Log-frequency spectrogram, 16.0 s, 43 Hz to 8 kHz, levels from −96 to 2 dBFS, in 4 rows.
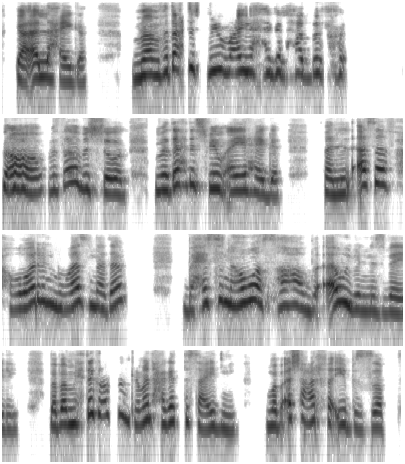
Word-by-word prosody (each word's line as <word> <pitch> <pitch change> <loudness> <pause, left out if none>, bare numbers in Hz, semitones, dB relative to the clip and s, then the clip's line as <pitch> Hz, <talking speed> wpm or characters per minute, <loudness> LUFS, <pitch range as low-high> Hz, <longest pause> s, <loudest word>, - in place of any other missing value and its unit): كأقل 240 +2 +5
حاجة، 195 -1 -3 0.4
ما 270 +5 +5
ما 265 - +1
فتحْتش 365 +5 +2
فيهم 320 -1 +2
أي 320 0 +5
حاجة 290 -1 -5 0.2
لحد 280 -4 -3
دلوقت 285 0 -3 0.8
آه، 275 -3 +5
بسبب 335 +6 -1
الشغل، 245 -5 0 0.3
ما 280 +1 +2
فتحْتش 350 0 0
فيهم 305 -1 +1
أي 275 +2 +1
حاجة. 225 -4 -4 0.4
فللأسف 345 - +2
حوار 260 +8 +1
الموازنة 290 -3 0
ده، 320 +10 -2 0.6
باحسّ 310 - -4
إن 330 -3 +4
هو 330 +4 +5
صعْب 280 -4 -5
أوي 335 -4 +4
بالنسبة 220 -4 -5
لي، 195 0 -12 0.3
بابقى 255 +2 +2
محتاجة 265 +11 +2
أصلًا 380 -2 -2
كمان 295 +7 0
حاجات 280 -1 -1
تساعدني، 210 -6 -5 0.3
وما 235 0 0
ابْقاش 335 +4 -1
عارفة 290 -1 -3
إيه 255 - -4
بالضبط. 215 0 -6
280 Hz, 150 wpm, -23 LUFS, 235-325 Hz, 0.8 s, كأقل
